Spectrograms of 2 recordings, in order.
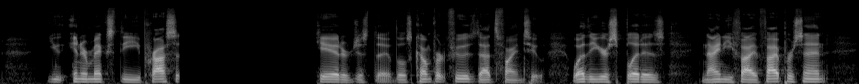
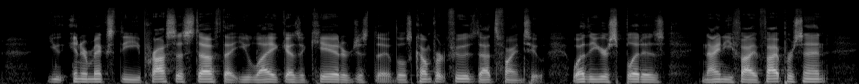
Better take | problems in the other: second | audio cutting out; at 2 s for 1.5 s

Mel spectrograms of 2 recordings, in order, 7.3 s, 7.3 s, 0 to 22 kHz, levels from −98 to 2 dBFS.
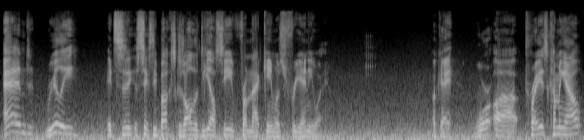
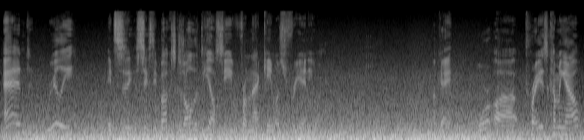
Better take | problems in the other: first | wind noise on the microphone; heavy; 2 dB below the speech; occasional gusts in the first

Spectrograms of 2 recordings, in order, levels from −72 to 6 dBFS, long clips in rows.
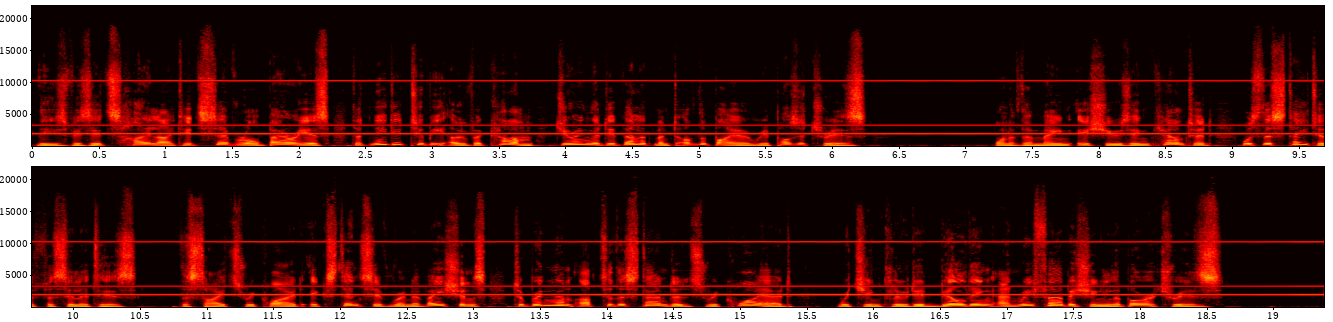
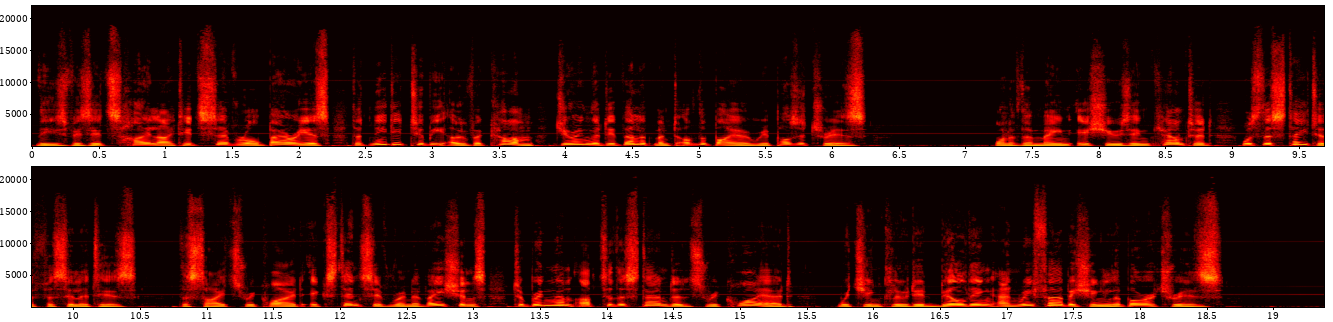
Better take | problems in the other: second | high-pitched whine; loud; throughout; 2 kHz, 7 dB below the speech; faint in the second

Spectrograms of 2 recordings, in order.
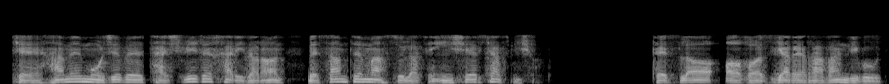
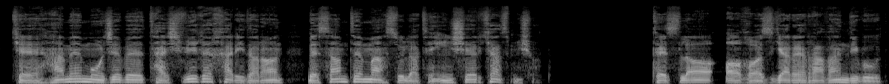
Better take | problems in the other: second | garbled, watery; badly; nothing above 4 kHz; slightly in the second

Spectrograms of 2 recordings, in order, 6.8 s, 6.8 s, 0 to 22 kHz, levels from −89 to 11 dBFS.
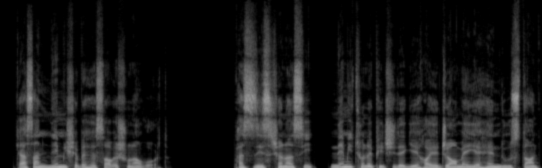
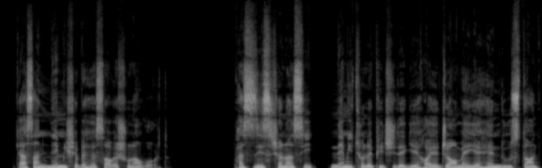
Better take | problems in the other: neither | none

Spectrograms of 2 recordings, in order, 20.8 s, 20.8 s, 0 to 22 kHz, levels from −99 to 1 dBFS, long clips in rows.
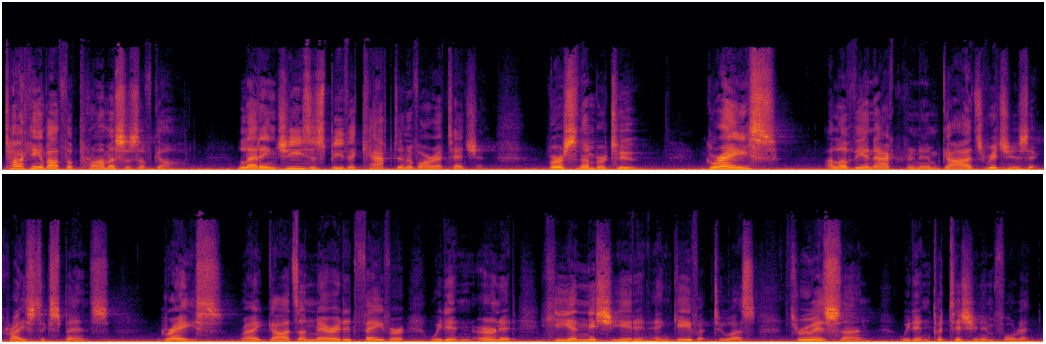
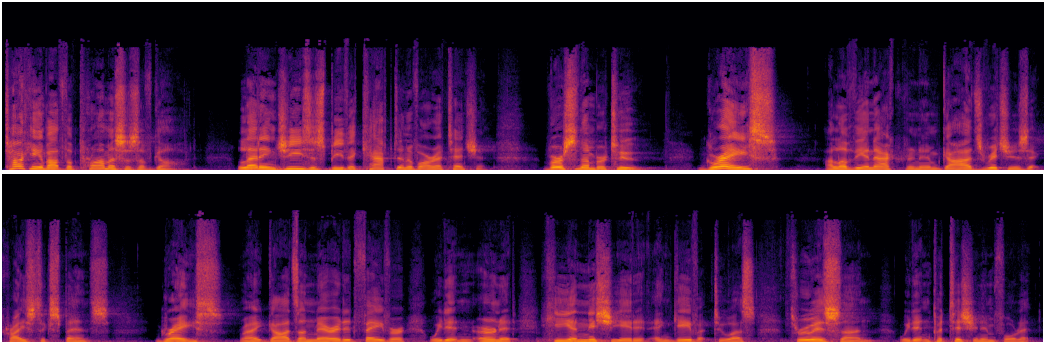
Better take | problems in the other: second | wind noise on the microphone; occasional gusts; 20 dB below the speech

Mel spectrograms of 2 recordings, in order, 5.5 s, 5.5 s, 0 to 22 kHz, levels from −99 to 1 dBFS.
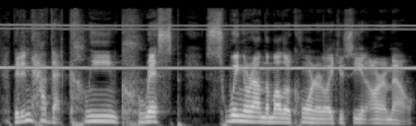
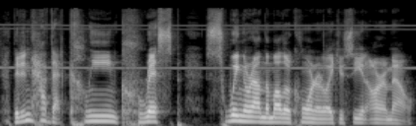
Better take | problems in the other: second | high-pitched whine; loud; throughout; 2.5 kHz, 6 dB below the speech; faint in the second

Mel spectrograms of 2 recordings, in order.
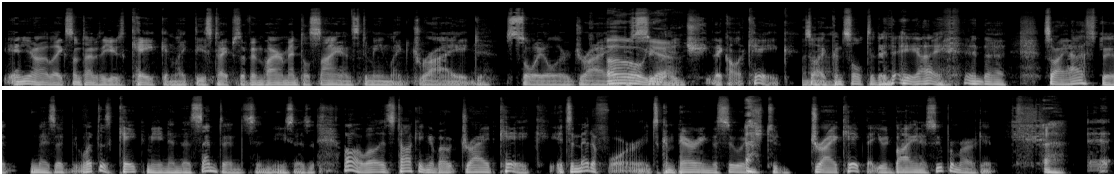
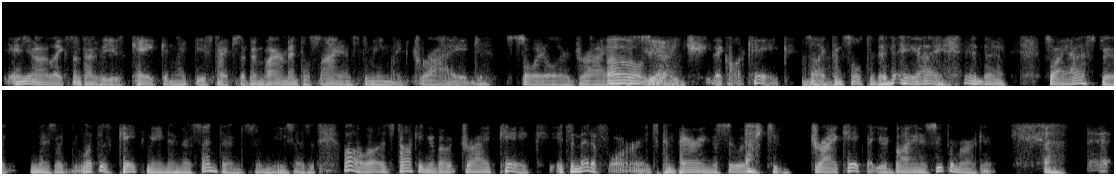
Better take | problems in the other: first | garbled, watery; badly; nothing above 4 kHz

